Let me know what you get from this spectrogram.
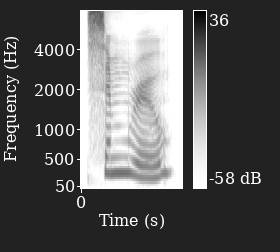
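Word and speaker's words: Cymru: network ITV simru Wales it's hard to pronounce because it's spelled c ym r you but I think I got there and it's never pronounced the way you think it is cuz it's Welsh so Ray devised a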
